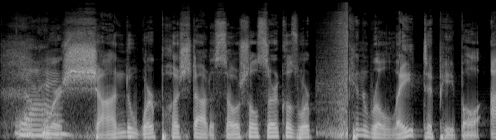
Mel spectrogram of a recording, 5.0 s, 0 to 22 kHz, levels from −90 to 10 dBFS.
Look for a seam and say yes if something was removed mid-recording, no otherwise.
yes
